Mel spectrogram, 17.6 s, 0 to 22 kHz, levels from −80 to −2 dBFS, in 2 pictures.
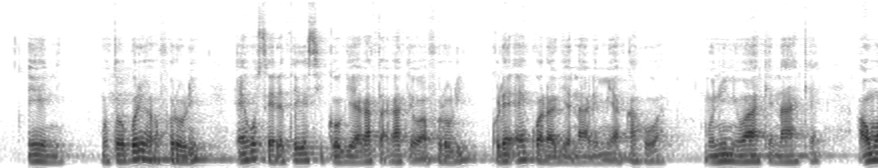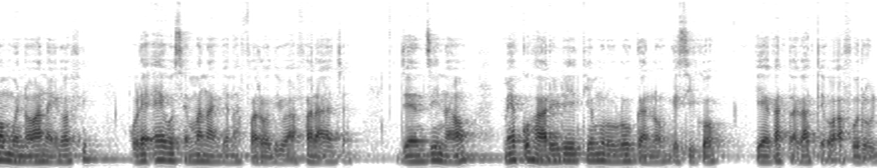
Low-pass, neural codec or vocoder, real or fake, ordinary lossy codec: none; none; real; none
